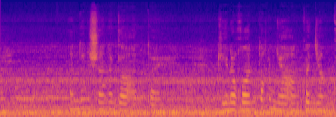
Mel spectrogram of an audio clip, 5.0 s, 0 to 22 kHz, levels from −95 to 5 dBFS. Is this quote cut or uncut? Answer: uncut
